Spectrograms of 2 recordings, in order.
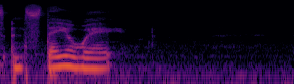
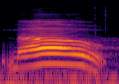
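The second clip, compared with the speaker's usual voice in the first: shouting no; 2 semitones higher, 16 dB louder than usual. Real, not acted. Horror scare.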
